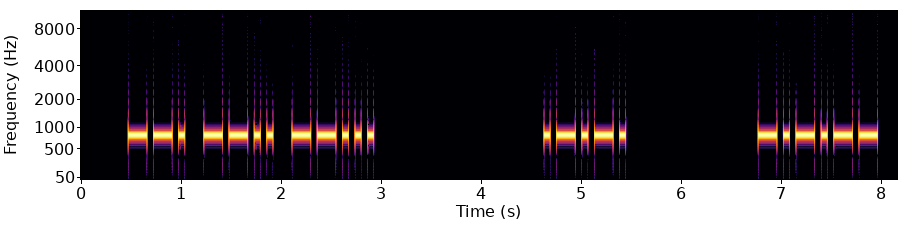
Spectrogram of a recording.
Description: Morse code, heard as a keyed tone, about 19 wpm, 800 Hz. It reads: GZ7 <AR> !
